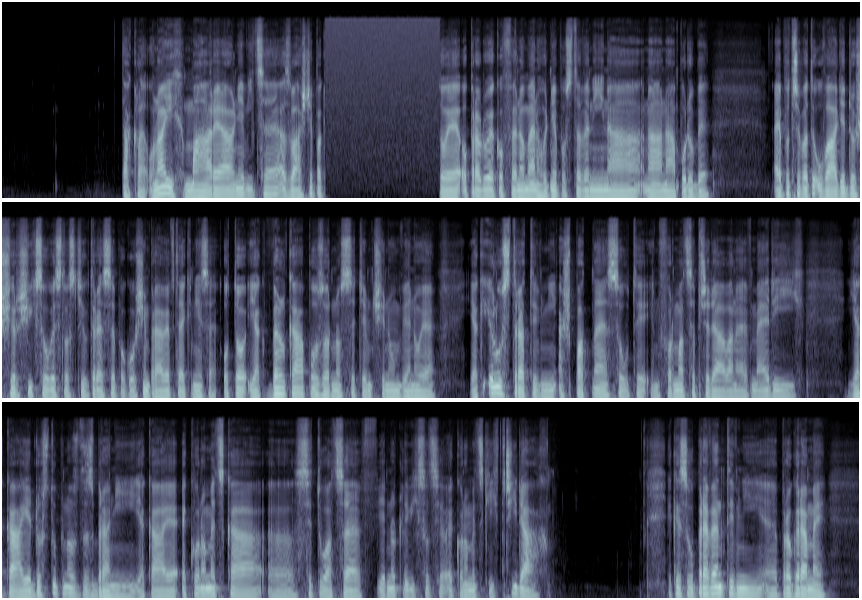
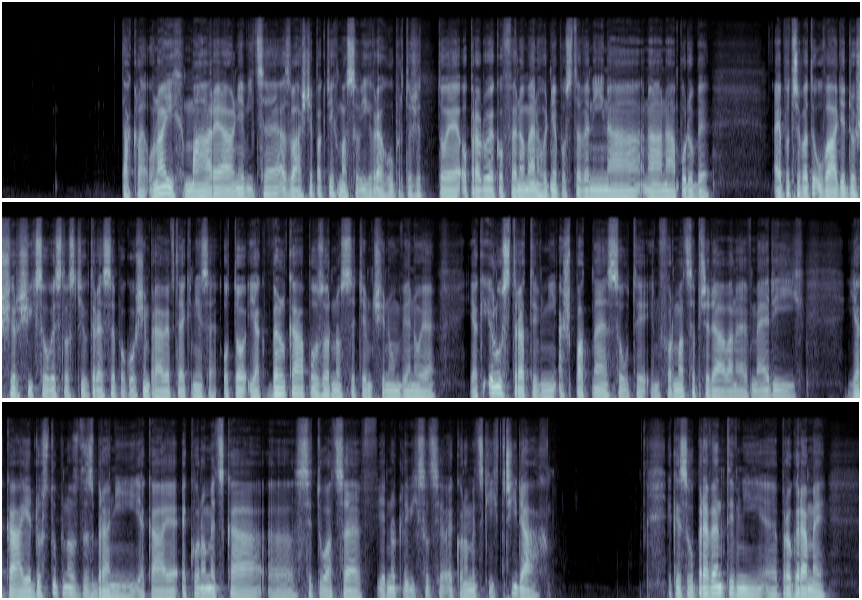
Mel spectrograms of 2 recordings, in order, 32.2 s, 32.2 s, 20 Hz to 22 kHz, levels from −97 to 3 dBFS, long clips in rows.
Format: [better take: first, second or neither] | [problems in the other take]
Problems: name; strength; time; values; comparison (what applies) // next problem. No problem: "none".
second | audio cutting out; filled with static; at 4 s for 1.5 s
